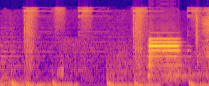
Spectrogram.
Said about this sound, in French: Eh bien, en tout cas, c'est parti pour le klaxon game.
